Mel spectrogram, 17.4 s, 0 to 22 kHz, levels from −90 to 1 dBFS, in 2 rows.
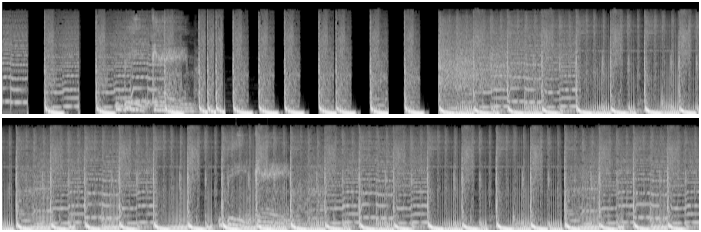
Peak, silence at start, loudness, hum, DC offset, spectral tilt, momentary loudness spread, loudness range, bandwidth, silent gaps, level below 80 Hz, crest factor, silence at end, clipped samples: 0 dBFS; 0 s; -14 LUFS; none; under 0.1%; -5 dB/octave; 3 LU; 1 LU; 16.5 kHz; 0.33-0.52 s, 0.98-1.16 s, 4.48-4.59 s, 4.83-5.01 s, 5.34-5.44 s; -14 dBFS; 12 dB; 0 s; under 0.1%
